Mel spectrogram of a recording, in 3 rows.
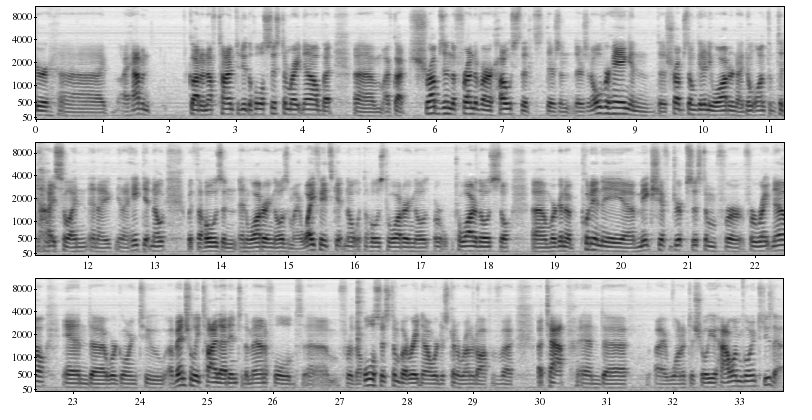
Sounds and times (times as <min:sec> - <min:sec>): Speech: 0:00.0 - 0:33.6.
